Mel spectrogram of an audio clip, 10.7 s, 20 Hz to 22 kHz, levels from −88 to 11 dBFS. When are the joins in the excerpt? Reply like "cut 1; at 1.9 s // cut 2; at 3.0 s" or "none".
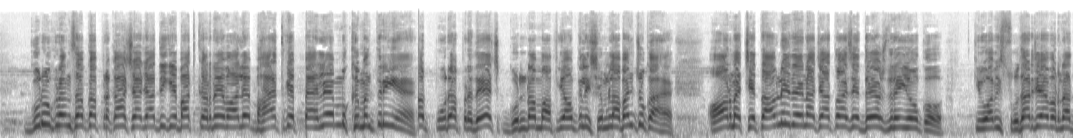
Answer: cut 1; at 4.2 s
